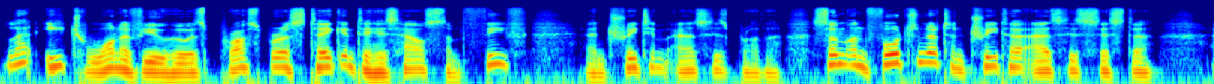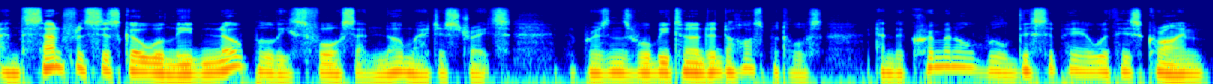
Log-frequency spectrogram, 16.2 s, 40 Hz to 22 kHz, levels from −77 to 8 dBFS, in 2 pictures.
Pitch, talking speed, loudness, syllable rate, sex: 110 Hz, 200 wpm, -21 LUFS, 5.8 syllables/s, male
